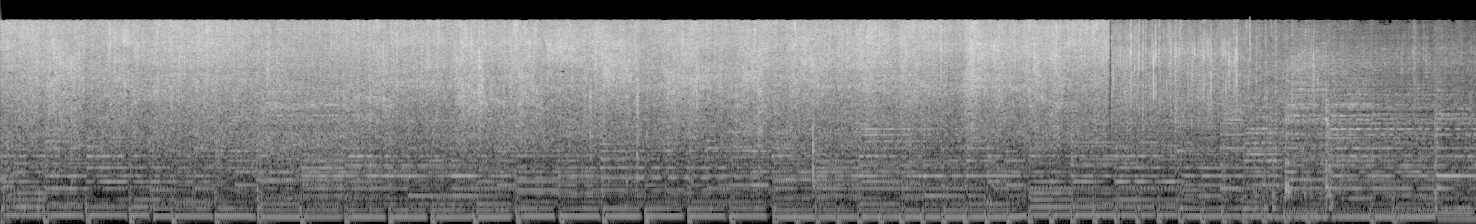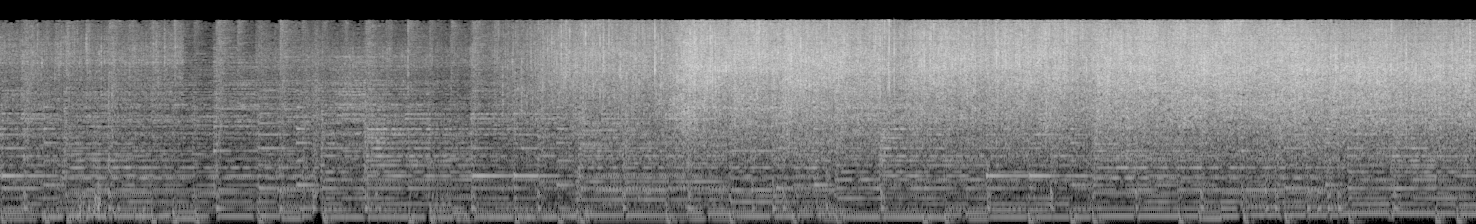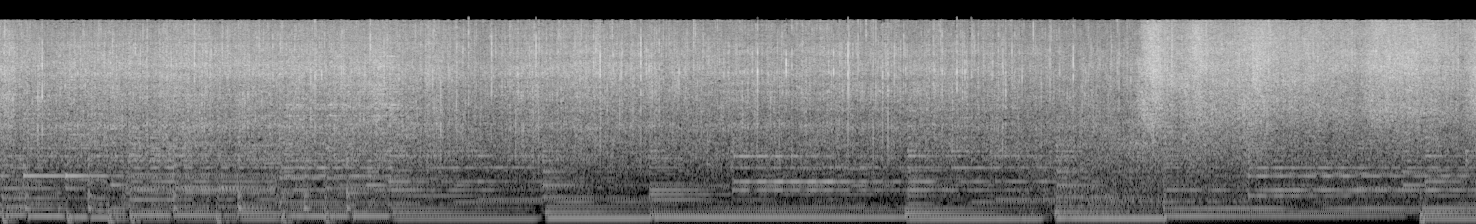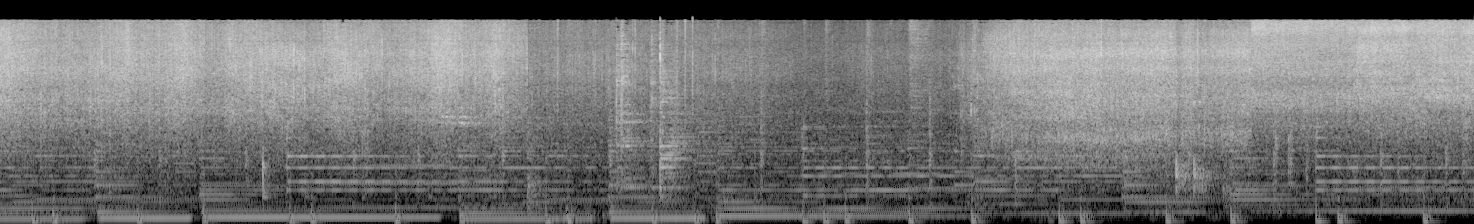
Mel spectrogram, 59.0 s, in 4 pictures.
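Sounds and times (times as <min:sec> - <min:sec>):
masala sizzling in oil: 0:00.0 - 0:16.8, 0:19.2 - 0:59.0
background music with low notes: 0:00.0 - 0:59.0.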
